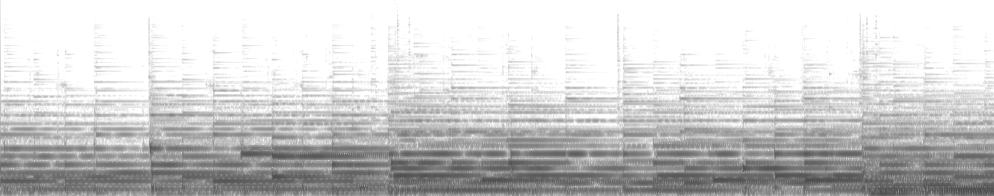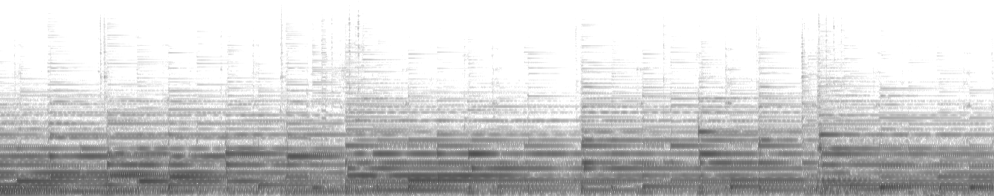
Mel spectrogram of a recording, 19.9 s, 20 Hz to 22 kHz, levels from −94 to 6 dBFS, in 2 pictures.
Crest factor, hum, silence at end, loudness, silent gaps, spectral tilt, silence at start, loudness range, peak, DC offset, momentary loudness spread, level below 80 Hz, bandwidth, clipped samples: 14 dB; none; 0 s; -29 LUFS; none; -10 dB/octave; 0 s; 5 LU; -14 dBFS; under 0.1%; 7 LU; -48 dBFS; 7.4 kHz; under 0.1%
